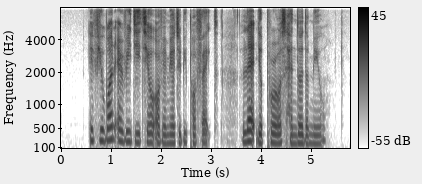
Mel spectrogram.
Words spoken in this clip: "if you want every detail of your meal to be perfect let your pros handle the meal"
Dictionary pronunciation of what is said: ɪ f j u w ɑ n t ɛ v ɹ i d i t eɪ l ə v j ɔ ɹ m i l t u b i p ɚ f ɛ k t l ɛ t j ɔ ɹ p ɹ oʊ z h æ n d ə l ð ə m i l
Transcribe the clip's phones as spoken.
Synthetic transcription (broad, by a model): ɪ f j u w ɑ n t ɛ v ɹ i d i t eɪ l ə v j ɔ m i l t u b i p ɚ f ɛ k t l ɛ t j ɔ p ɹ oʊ s h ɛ n d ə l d ə m i l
